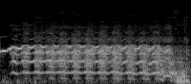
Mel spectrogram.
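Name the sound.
horse neighing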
